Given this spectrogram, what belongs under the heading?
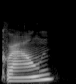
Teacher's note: you don't have to release the d ground hold it in the d position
